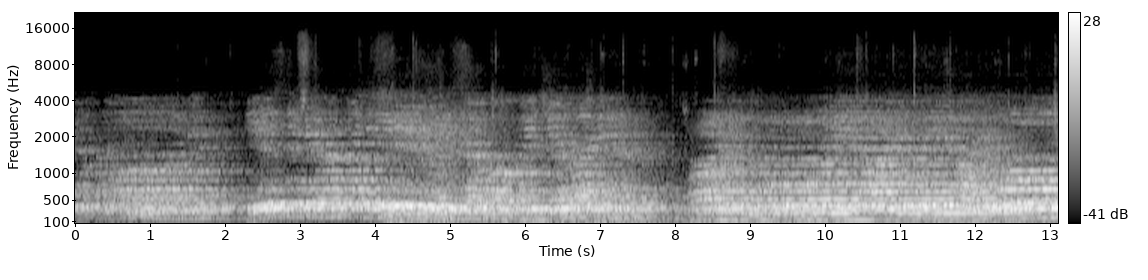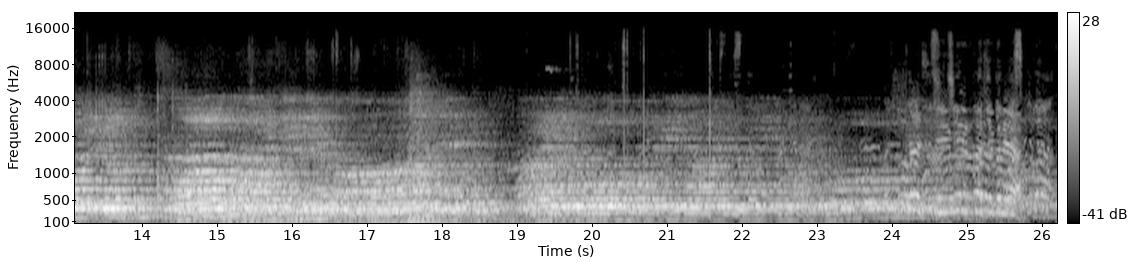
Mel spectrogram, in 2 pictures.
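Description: Russian Orthodox church choir singing unaccompanied liturgical chant in long sustained phrases, with brief breaks between phrases about every five to six seconds.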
